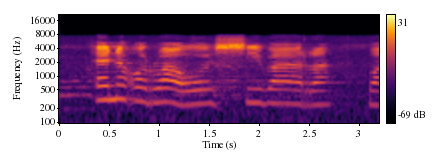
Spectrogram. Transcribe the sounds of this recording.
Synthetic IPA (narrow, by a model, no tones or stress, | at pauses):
ɛnɛʔɔrwaɦɔʃiβara | wa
